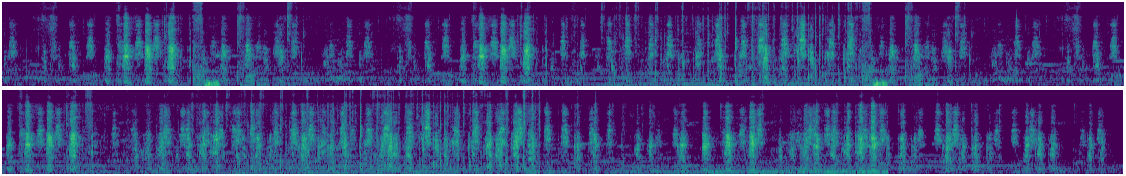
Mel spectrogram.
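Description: Ducks quacking in runs of quick, repeated quacks, a new run every few seconds.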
